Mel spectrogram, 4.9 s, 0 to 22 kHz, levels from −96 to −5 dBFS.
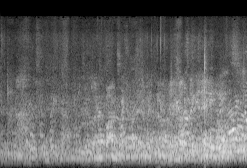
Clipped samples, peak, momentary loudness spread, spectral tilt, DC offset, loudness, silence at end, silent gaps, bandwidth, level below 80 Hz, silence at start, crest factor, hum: under 0.1%; -4 dBFS; 13 LU; -5 dB/octave; under 0.1%; -23 LUFS; 0 s; none; 15.5 kHz; -72 dBFS; 0 s; 18 dB; none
